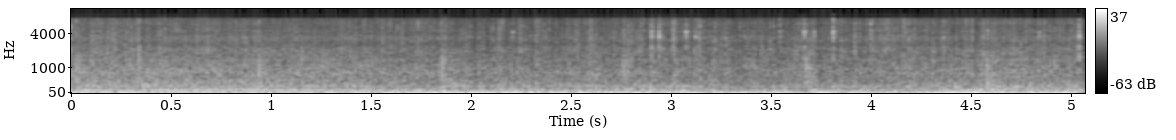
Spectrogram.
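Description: Land Rover engine running steadily at low revs under a constant rushing hiss of water, with faint scattered ticks.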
